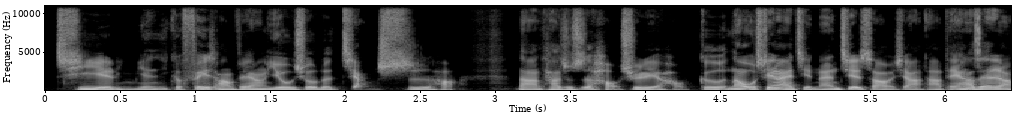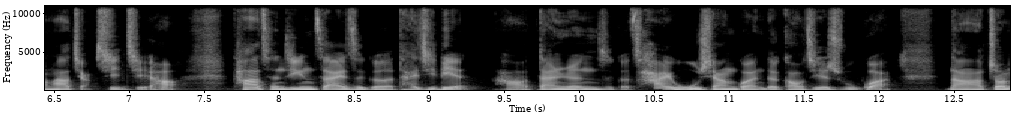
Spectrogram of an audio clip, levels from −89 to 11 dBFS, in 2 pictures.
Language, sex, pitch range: Chinese, male, 90-125 Hz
